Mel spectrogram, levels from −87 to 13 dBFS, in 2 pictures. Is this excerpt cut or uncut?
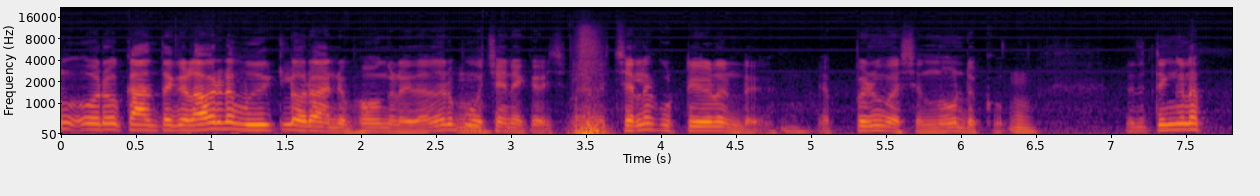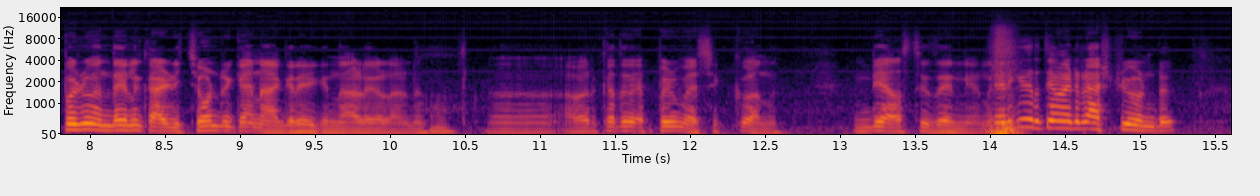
cut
